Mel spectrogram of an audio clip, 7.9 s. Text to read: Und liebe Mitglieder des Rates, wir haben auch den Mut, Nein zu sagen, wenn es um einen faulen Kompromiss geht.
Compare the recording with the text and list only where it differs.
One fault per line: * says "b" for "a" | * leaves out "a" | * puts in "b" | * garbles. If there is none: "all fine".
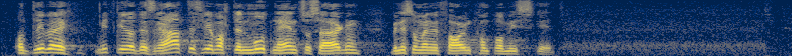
all fine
